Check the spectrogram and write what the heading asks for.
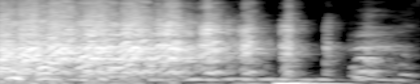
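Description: Men laughing: a loud breathy burst of laughter that breaks into short chuckles and dies away near the end.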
